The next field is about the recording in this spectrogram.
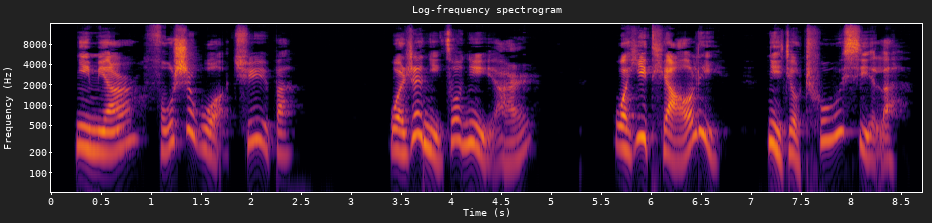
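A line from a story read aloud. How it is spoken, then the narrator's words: Laughing. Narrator (Chinese): 又向红玉笑道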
